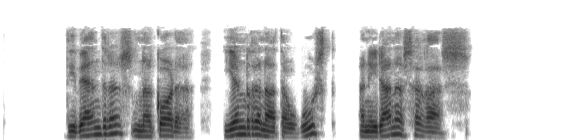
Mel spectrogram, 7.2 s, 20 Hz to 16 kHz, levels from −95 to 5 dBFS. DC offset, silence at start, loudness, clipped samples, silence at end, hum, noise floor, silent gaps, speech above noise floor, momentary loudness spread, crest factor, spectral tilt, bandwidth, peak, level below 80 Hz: under 0.1%; 0.85 s; -16 LUFS; under 0.1%; 1.4 s; none; under -90 dBFS; 2.45-2.49 s, 2.65-2.77 s, 4.20-4.47 s; over 75 dB; 10 LU; 16 dB; -5 dB/octave; 7.6 kHz; -2 dBFS; -58 dBFS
